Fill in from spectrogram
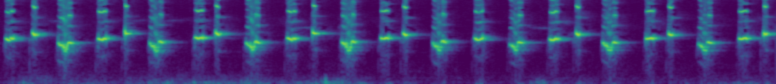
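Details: Calling to its companions, a sooty-headed bulbul gives an unbroken stream of loud, clear whistles, each short note slurring up or down, repeated briskly about every third of a second.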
